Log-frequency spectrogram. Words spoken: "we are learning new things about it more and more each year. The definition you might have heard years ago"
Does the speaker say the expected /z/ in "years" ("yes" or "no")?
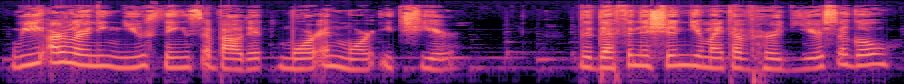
no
